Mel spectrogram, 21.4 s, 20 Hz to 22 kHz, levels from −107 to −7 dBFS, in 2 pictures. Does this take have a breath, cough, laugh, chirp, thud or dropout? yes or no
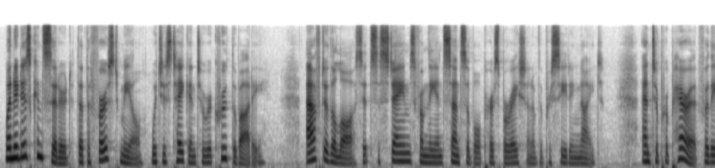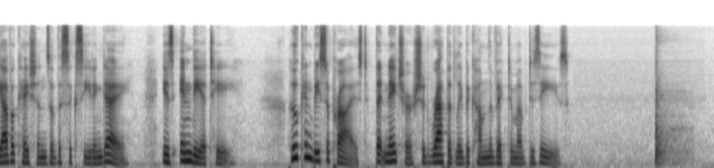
yes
